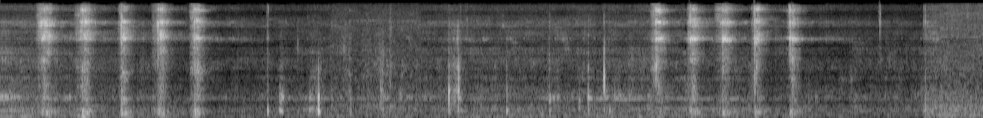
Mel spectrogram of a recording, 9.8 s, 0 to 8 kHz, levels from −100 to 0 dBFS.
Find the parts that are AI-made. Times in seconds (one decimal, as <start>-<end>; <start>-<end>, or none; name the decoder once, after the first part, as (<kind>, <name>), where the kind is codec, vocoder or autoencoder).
0.0-3.3 (codec, SNAC); 4.2-9.4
